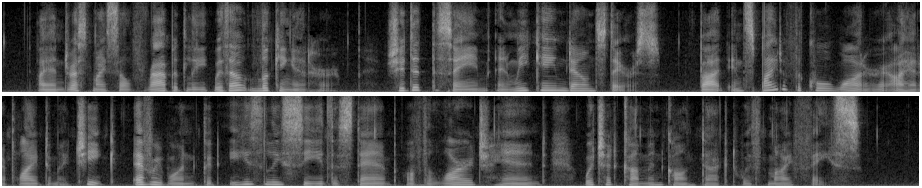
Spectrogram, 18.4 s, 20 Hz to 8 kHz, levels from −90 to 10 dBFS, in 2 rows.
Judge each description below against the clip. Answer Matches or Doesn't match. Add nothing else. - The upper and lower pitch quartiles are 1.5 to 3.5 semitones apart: Doesn't match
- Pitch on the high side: Doesn't match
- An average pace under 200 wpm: Matches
